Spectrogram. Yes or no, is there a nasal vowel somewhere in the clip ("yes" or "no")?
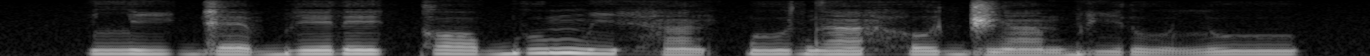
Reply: yes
